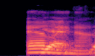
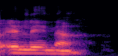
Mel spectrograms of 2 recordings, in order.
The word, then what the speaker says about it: Helena: I said Helena. It's Elena, right? – Elena. Yes, the H is silent. So Elena.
